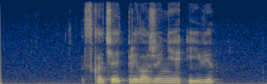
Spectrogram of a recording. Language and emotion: Russian, neutral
